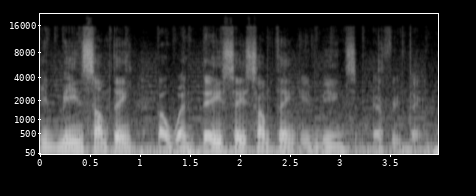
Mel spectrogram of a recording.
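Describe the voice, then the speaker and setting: A man's medium-pitched voice with lively intonation and a non-native accent, music playing in the background. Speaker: entrepreneur and public speaker. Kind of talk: motivational talk to camera.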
